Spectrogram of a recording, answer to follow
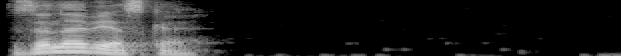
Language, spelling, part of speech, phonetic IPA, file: Russian, занавеска, noun, [zənɐˈvʲeskə], Ru-занавеска.ogg
- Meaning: curtain (piece of cloth acting as a barrier)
